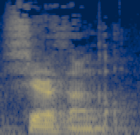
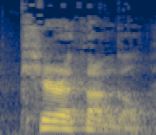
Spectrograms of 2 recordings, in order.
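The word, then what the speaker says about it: Cirith Ungol: and frodo is in sierra thundel god damn it c no soft c no south seas kira thundel so uh there's a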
